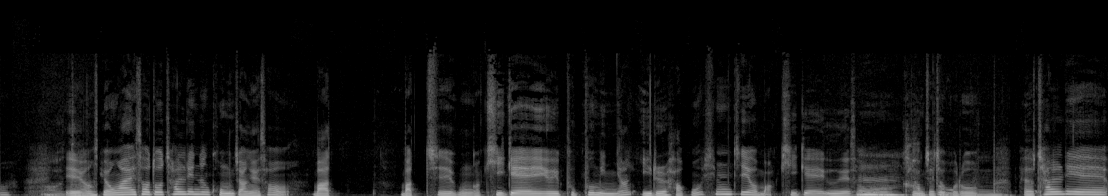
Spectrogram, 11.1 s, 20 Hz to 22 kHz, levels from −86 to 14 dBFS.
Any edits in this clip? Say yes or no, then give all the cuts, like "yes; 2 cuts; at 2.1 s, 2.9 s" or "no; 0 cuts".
yes; 2 cuts; at 1.0 s, 10.1 s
